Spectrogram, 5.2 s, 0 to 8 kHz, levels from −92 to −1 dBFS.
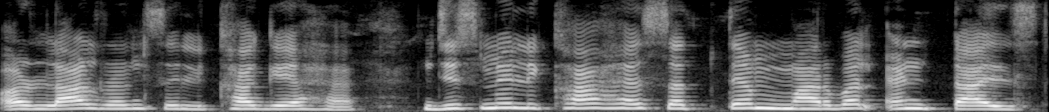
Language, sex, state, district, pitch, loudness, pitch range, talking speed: Hindi, female, Jharkhand, Palamu, 265 Hz, -13 LUFS, 250-300 Hz, 170 wpm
